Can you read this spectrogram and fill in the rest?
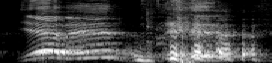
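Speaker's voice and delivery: high, loud shout on the edge of laughter; retold shout back. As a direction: holler back to the next vehicle. Shouting back to truck driver.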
